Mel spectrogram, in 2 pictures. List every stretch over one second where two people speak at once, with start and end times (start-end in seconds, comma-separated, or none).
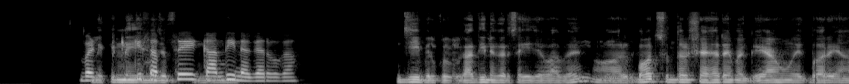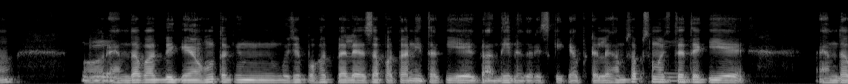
0.9-2.4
